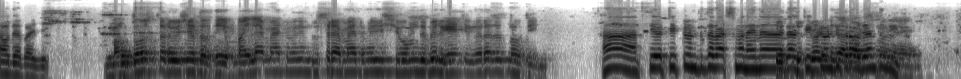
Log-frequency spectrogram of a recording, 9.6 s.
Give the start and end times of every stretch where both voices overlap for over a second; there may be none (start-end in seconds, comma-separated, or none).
7.7-9.0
